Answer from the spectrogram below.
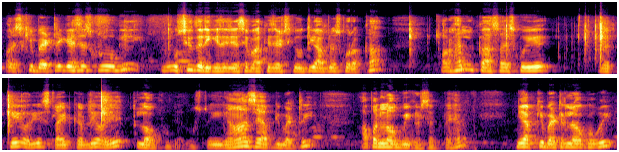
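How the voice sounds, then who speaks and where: In a muffled recording with a crowd in the background, an Indian man with a slightly high voice speaks fast while reviewing a product he's unboxing. He explains features to viewers in a friendly manner, mixing in English, amid room echo, steady noise and clicks.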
